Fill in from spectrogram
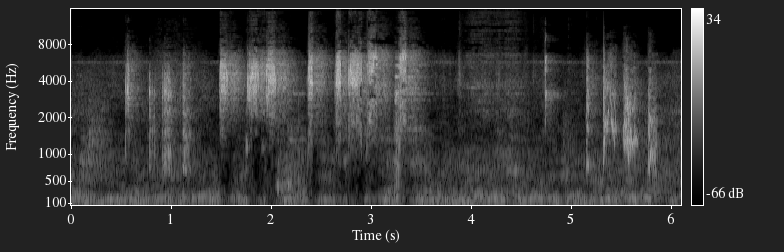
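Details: Budgerigar calling in bursts of short, harsh chirps and squawks, with gaps of quiet between groups and a faint low hum underneath.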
